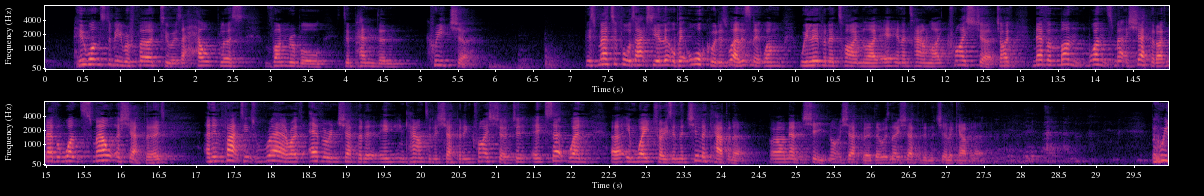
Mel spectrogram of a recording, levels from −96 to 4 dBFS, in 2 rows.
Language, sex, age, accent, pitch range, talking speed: English, male, 40-59, British, 165-220 Hz, 180 wpm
